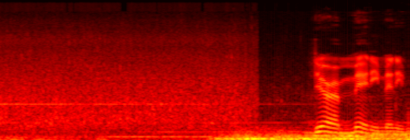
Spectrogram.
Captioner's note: water running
